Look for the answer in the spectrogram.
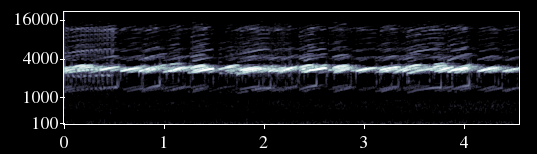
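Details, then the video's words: Dense chorus of northern spring peepers at dusk on 18 May 2020 beside the Chezzetcook salt marsh, West Chezzetcook, Nova Scotia, Canada: countless high, shrill rising peeps overlapping into a continuous ringing wall of sound. "Northern Spring Peeper Chorus"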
